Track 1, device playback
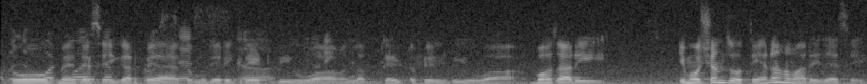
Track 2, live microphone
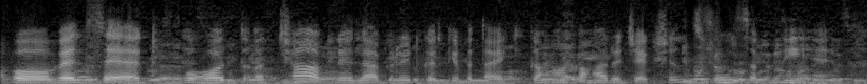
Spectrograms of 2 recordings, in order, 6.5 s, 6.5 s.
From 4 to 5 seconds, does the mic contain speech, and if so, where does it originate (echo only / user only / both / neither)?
both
